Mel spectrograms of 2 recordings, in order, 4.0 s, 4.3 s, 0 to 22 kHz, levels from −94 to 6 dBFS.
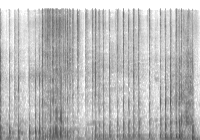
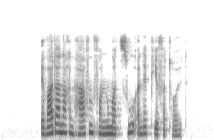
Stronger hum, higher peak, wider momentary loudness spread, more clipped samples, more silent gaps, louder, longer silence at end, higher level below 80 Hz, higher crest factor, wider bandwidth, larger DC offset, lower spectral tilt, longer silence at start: neither; first, -6 dBFS vs -16 dBFS; about the same, 12 LU vs 13 LU; neither; neither; first, -29 LUFS vs -35 LUFS; second, 0.05 s vs 0.65 s; first, -46 dBFS vs -76 dBFS; about the same, 26 dB vs 22 dB; first, 17.5 kHz vs 8.2 kHz; neither; second, -2.5 dB/octave vs -5 dB/octave; second, 0 s vs 0.8 s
